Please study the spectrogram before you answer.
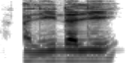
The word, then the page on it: afiñ dafi: Apatani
